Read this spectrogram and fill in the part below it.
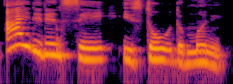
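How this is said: The word I carries the main stress. Someone else said it. "the word I is capitalized in that statement"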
